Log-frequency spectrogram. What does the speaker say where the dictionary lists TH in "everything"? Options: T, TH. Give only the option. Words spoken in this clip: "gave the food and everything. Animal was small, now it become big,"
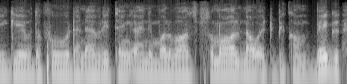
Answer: T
